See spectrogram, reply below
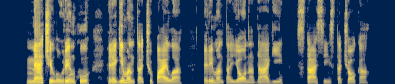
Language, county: Lithuanian, Panevėžys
